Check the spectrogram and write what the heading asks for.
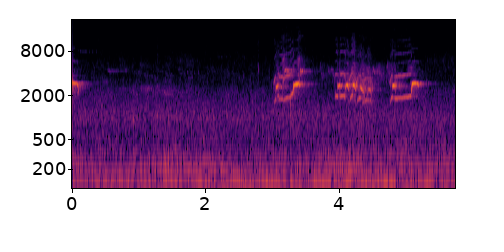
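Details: Morning bird chirping at Langley Park, Durham: a quiet stretch, then three bursts of bright, quickly repeated chirps with a steady low hum underneath.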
